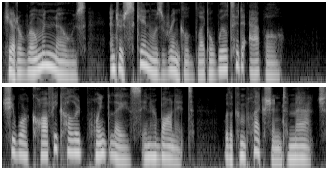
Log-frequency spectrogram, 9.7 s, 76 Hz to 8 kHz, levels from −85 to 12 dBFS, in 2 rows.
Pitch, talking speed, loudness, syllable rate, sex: 145 Hz, 175 wpm, -18 LUFS, 4.7 syllables/s, female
